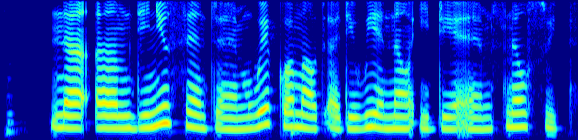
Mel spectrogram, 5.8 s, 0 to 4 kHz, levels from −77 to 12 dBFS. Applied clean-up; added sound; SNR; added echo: neural mask model DeepFilterNet 3.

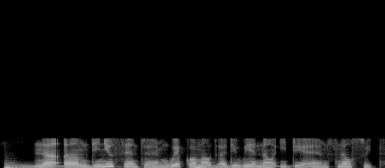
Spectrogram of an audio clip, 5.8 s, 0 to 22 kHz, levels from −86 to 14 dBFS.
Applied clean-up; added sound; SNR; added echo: neural mask model RNNoise.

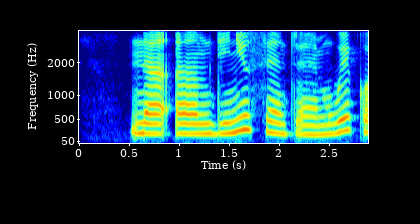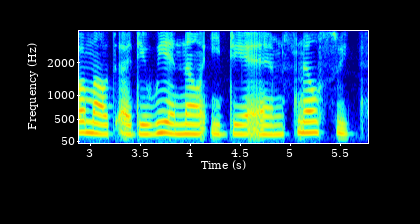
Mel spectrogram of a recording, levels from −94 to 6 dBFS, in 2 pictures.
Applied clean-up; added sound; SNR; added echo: none; none; none; none.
